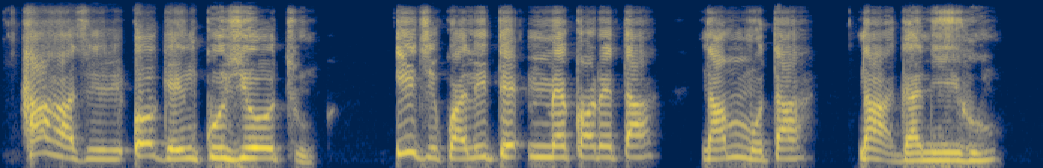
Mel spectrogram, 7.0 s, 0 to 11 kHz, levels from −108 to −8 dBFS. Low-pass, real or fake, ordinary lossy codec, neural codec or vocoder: 9.9 kHz; real; Opus, 24 kbps; none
